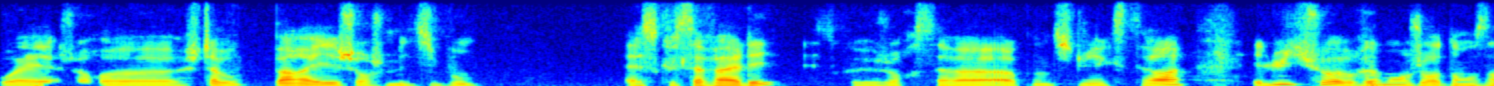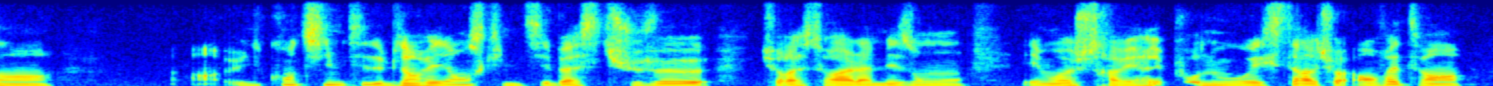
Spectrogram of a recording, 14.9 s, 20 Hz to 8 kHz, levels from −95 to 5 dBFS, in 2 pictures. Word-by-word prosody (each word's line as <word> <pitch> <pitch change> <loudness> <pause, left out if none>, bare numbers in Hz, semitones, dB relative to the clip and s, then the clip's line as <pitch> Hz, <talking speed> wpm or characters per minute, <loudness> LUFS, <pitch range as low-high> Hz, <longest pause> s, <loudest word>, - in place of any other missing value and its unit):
Ouais, 110 +1 0
genre, 120 - -8
heu, 115 +1 -2
je - - -4
t'avoue 130 +4 0
pareil, 120 -4 +5
genre 110 -1 +4
je 110 - -9
me 115 - -6
dis: 110 +3 -8
«Bon, 120 -1 -8 0.8
est-ce 115 0 -2
que 130 - -5
ça 130 - +3
va 120 0 +5
aller? 135 +10 +4
Est-ce - - -27
que, 125 -1 -9
genre, 120 -2 -8
ça 115 - -4
va 115 +1 +4
continuer?» 120 +2 -3
et - - -11
cetera. 160 +6 +3 0.3
Et 135 - -1
lui, 180 +6 +2
tu 185 - -3
vois 165 -3 +5
vraiment 145 +4 0
genre 120 -4 -1
dans 115 +1 -4
un 115 -1 -1 0.7
un - - -7
une 135 +2 -10
continuité 165 -1 -1
de 155 - +2
bienveillance 135 +4 +1
qui 125 - -10
me 120 - -9
dit: 135 +4 -6
«Bah, 115 -2 +2
si 115 - -3
tu - - -3
veux, 150 0 +2 0.2
tu - - -3
resteras 120 +1 +2
à - - +6
la 115 0 +3
maison 150 +5 -4 0.3
et - - -6
moi 130 +2 0
je 135 - -1
travaillerai 115 -3 -1
pour 135 +3 -5
nous», 145 0 -2
et 135 - +1
cetera, 150 +4 +3
tu 145 - -1
vois? - - 0
En 125 - +2
fait, 165 +3 +2
enfin 120 -1 +2
125 Hz, 250 wpm, -23 LUFS, 115-145 Hz, 0.8 s, à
